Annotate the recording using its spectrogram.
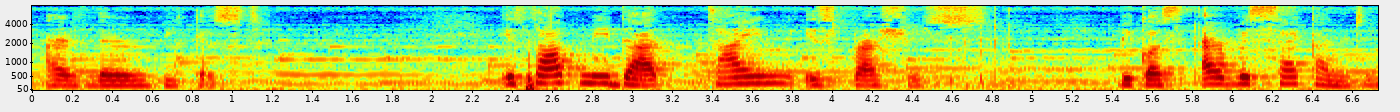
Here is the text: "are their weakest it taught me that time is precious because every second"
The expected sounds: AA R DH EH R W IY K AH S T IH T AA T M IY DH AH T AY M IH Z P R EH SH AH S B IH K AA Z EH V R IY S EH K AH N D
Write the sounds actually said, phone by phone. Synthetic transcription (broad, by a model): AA R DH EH R W IY K AH S T IH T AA T M IY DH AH T AY M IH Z P R EH SH AH S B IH K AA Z EH V R IY S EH K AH N D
